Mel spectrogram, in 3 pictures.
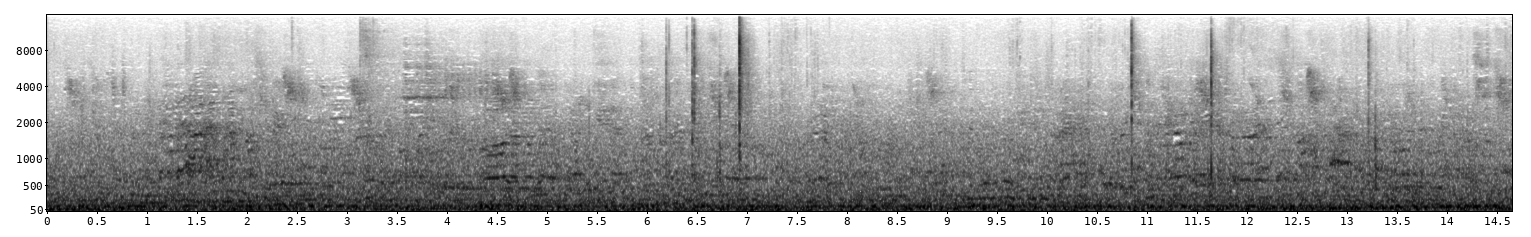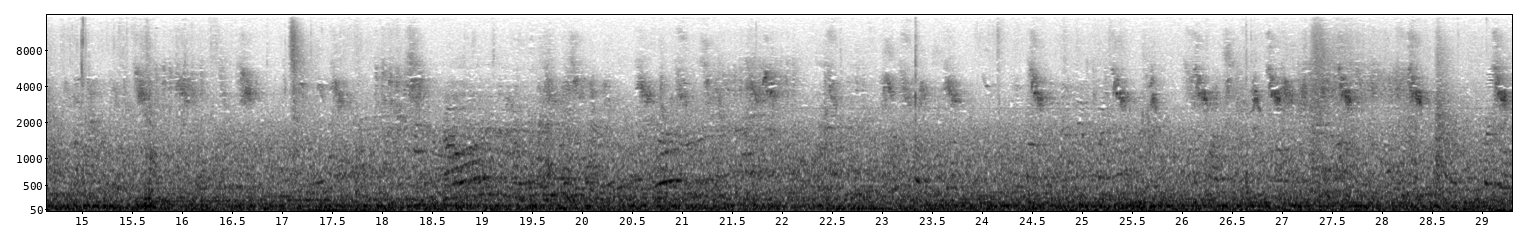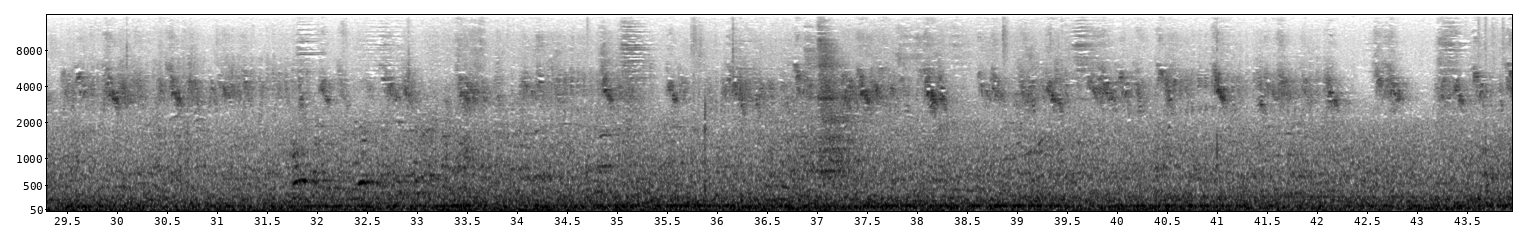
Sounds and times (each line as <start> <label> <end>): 0.7 Conversations 16.8
13.8 birds on a tree 43.9
17.6 Conversations 43.9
